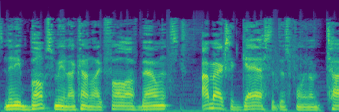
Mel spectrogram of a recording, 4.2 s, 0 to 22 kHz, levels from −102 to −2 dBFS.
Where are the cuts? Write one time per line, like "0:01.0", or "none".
0:02.5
